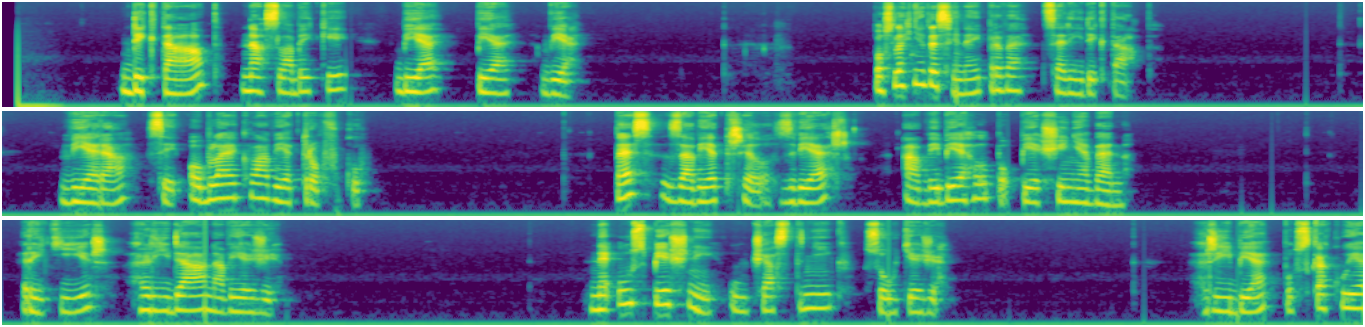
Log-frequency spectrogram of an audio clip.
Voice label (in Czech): audiodiktaty; 2 rocnik be pe ve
